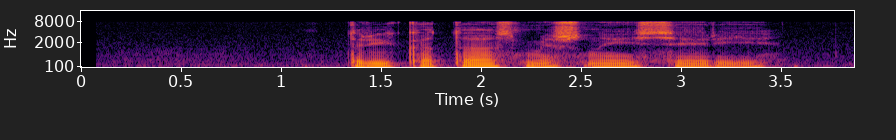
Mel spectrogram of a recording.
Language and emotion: Russian, neutral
